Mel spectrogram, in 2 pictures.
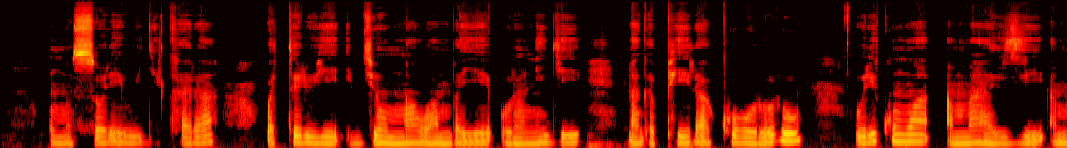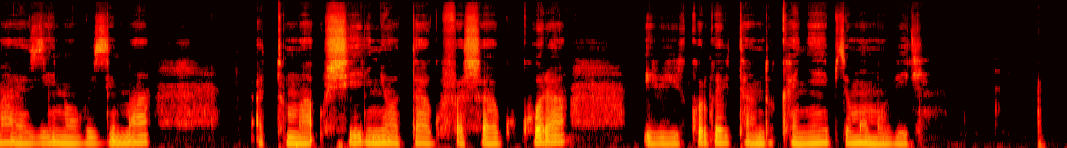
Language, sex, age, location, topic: Kinyarwanda, female, 18-24, Kigali, health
